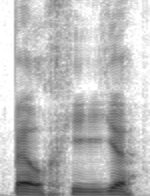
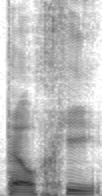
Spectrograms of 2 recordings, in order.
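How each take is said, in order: First: The final vowels are split by a short dip. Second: The final vowels run together without a break. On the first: The speaker calls it right. "there's that little dip in it" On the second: The speaker calls it wrong. "it's not Belgie"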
